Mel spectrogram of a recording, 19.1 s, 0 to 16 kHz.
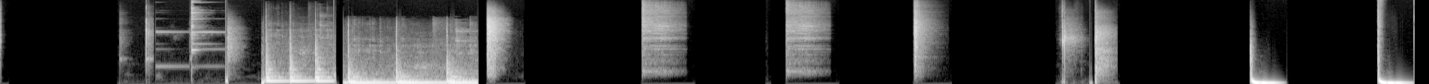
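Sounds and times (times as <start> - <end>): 
drummer playing drums: 3.5 - 6.4, 16.7 - 17.2, 18.4 - 18.9.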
